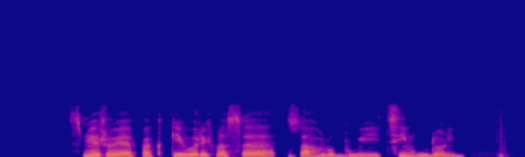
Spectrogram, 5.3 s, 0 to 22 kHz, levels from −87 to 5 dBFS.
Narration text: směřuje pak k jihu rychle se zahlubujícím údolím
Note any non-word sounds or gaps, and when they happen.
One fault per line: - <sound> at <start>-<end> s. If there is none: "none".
- whoosh at 5.0-5.1 s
